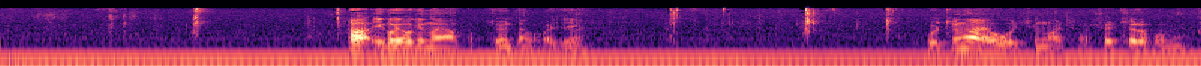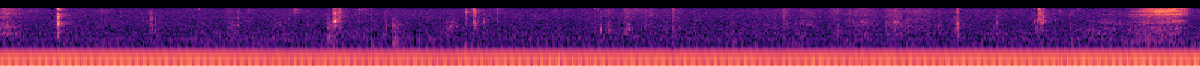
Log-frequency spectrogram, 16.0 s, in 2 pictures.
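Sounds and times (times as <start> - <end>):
steady low hum: 0.0 - 16.0
chewing and mouth sounds: 0.2 - 2.4, 4.4 - 6.1, 8.0 - 16.0.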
